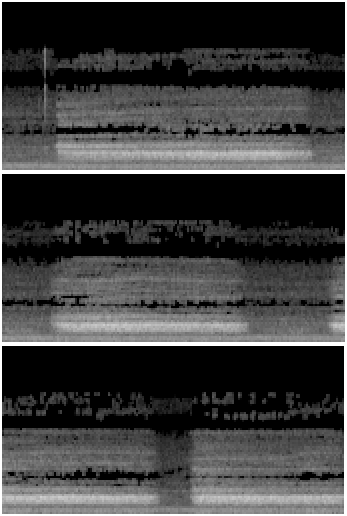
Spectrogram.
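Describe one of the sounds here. Radio static hisses in bursts that start and stop abruptly.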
